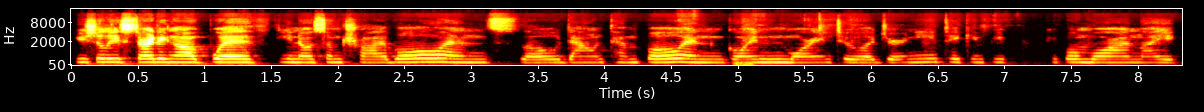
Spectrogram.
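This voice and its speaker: A woman's voice: a little high, monotone, measured pace, hardly any pauses, darkish tone. A young woman from Honduras, a DJ and producer guest, talking casually and hesitantly with many fillers. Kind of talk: casual interview chat.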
